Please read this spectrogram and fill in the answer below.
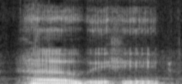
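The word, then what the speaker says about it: هذه: Ya, hazihi misalnya hazihi sayyaratun, untuk muannas. Dan di sini antum perhatikan ya. Dan di situ huruf ha, ya, di awal isim isyarah itu kan harokatnya pendek ya, tapi bacanya panjang.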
